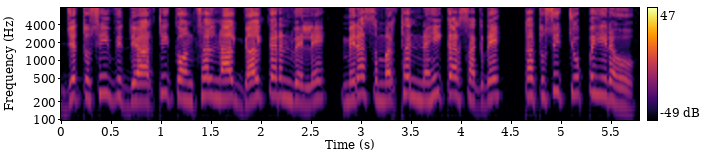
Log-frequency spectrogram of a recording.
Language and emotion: Punjabi, angry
